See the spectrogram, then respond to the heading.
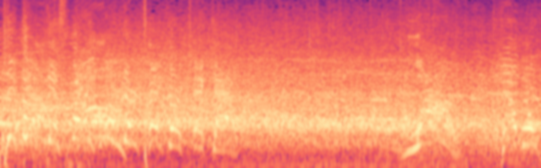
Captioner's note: crowd cheering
